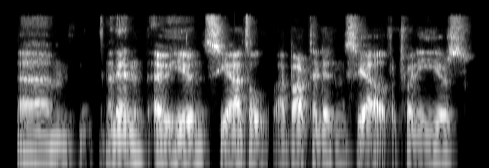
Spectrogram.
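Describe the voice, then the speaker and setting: A man with a strong Ayrshire accent, monotone and flat in intonation. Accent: Ayrshire Scottish accent, still strong. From Scotland, Ayrshire. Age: 40s. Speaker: former professional footballer and baseball fan. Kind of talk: casual podcast interview.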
